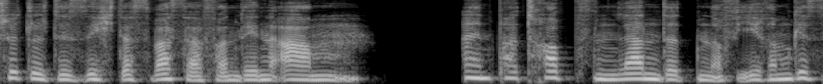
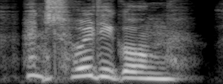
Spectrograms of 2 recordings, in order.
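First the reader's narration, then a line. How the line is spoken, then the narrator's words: Call. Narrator (German): rief Wiebke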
